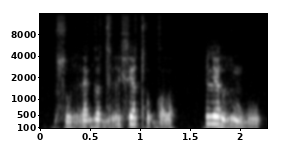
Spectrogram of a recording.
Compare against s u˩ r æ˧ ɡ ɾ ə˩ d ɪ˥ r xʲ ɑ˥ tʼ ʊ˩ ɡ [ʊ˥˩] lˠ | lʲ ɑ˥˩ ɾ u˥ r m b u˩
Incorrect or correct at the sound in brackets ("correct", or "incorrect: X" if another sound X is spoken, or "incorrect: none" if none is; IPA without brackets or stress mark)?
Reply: incorrect: ʊ˩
